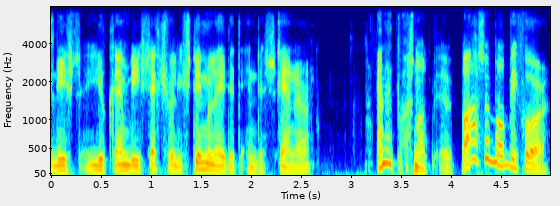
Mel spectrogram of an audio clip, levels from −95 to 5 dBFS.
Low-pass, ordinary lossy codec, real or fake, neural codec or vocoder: 7.2 kHz; Opus, 16 kbps; real; none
